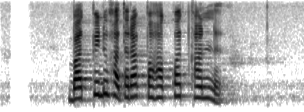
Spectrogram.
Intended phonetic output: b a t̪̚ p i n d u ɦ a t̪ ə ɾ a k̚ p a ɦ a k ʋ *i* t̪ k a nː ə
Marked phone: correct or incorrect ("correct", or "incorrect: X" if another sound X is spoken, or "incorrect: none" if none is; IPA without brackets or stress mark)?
incorrect: a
